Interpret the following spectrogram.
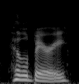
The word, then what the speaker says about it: Hillberry: Hillberry. Hillberry. Yeah, like hill like you climb, berry like you eat.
